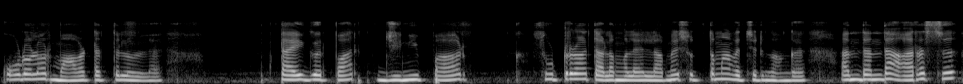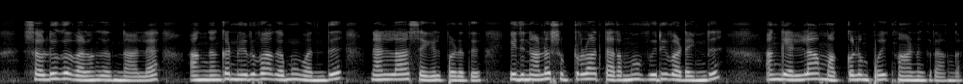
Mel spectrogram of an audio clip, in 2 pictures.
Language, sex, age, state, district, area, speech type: Tamil, female, 60+, Tamil Nadu, Cuddalore, urban, spontaneous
